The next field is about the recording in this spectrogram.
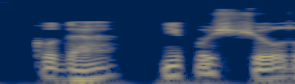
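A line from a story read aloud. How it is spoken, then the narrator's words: Sleepy mumble. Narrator (Russian): сонно промотала девчонка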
